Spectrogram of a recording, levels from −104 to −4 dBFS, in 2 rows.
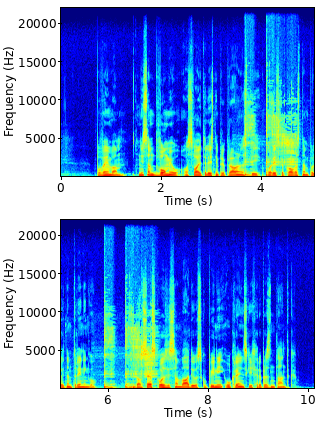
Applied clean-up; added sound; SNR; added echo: none; Fart; 12 dB; none.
